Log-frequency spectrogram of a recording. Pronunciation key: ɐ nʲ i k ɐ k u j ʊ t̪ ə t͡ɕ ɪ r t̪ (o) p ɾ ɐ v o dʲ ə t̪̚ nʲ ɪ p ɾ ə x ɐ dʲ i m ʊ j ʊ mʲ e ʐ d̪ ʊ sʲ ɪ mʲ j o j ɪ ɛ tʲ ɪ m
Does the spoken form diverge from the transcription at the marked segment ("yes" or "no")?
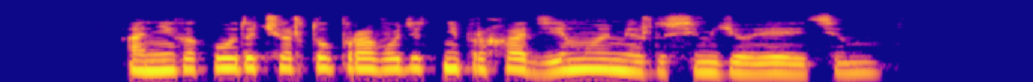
yes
